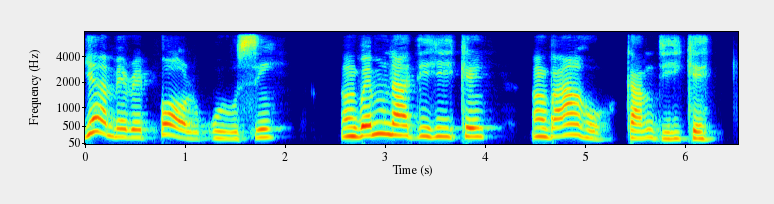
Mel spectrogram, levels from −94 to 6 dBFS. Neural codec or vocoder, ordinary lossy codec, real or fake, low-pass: codec, 16 kHz, 0.8 kbps, ZipCodec; AAC, 48 kbps; fake; 7.2 kHz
